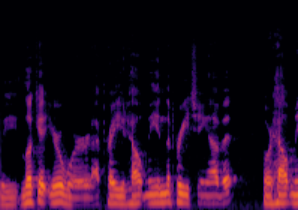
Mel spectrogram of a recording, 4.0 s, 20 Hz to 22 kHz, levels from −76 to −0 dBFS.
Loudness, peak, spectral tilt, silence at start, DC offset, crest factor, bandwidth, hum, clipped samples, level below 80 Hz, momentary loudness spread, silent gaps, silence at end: -31 LUFS; -12 dBFS; -7 dB/octave; 0 s; under 0.1%; 20 dB; 13.5 kHz; none; under 0.1%; -64 dBFS; 7 LU; none; 0 s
